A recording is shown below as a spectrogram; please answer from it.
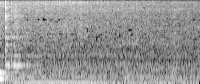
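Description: Onion-and-spice masala sizzling steadily as it fries in an open pressure cooker, with a spoon stirring through it.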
